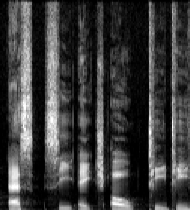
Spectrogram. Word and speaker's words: Schott: It's another company, a German company called Schott, but not spelled the way you expect it to be spelled. – Mm. – Spelled S C H O T T, Schott.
